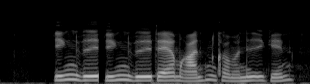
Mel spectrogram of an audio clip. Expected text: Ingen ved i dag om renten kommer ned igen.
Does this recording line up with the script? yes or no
no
